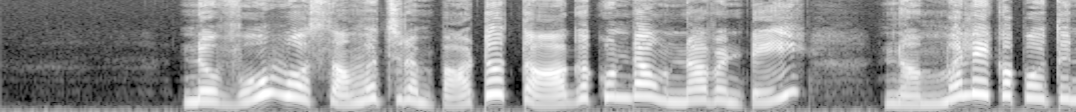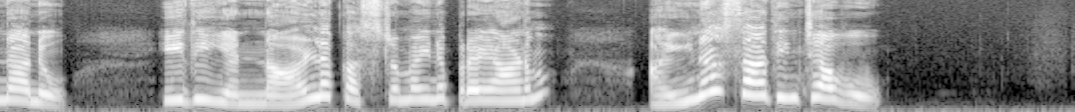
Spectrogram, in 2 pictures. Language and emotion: Telugu, surprised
